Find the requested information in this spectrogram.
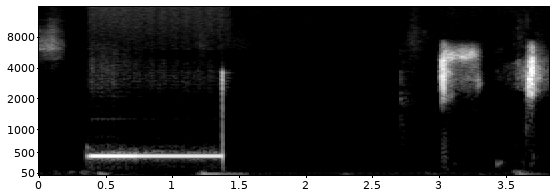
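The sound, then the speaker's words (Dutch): A telephone call being placed: a single steady ringback tone sounds for about one second, ends with a click, then a few faint clicks and handling noises follow. “En ik ga nu bellen met, eh, met Erik.”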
